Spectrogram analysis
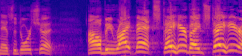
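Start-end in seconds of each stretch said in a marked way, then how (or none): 1.3-3.6 urgent acted yell, higher and louder; retold yell. Father to daughter as the elevator door shuts, acted urgent yell. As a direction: call out urgently to a child left behind. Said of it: "I yelled it".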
